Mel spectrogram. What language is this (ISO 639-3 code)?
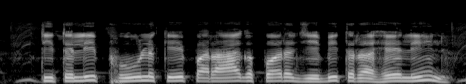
bho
